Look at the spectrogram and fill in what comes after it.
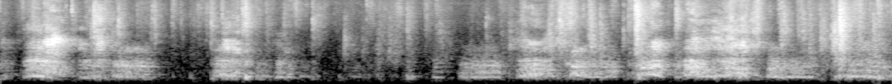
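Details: Five puppies at play produce throaty growls and short yapping barks repeated roughly twice a second, a steady rough-and-tumble chorus with occasional sharper high yips.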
